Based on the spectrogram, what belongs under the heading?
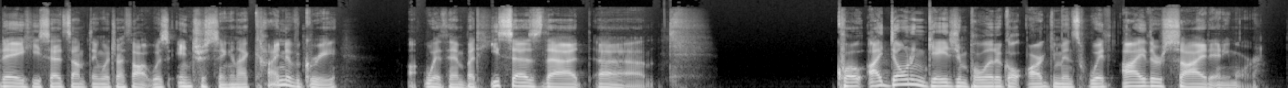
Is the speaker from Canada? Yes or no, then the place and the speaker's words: yes; Canada; We're Canadian here, but I just want to say, this happens here in Canada too.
